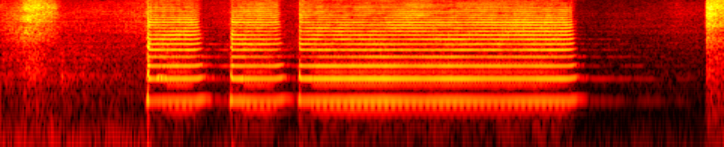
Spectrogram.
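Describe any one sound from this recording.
A steam locomotive's whistle blows loudly and steadily.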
